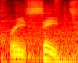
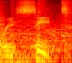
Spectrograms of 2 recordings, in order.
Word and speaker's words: receipt: จะ ออก เสียง ว่า reat ฮะ ตัว P ไม่ ออก เสียง ตัว P is P is a silent Letter in the word receipt โ This is my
